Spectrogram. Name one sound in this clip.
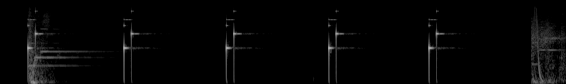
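A countdown timer chimes sharply once a second.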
